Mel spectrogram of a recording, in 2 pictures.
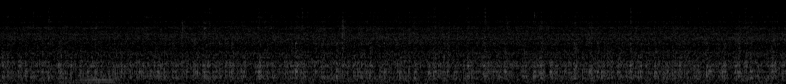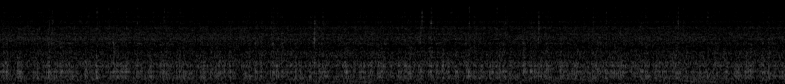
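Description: Steady rain falling outside, a faint, even hiss.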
